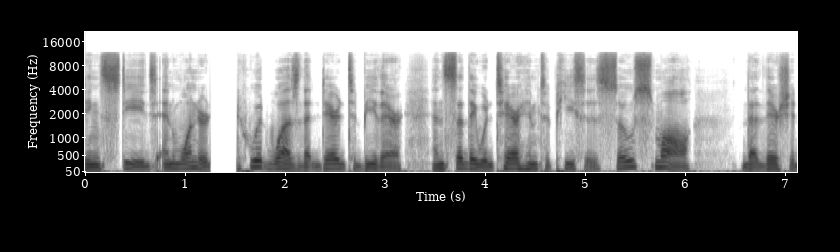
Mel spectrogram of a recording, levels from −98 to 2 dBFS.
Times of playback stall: 1.25-1.52

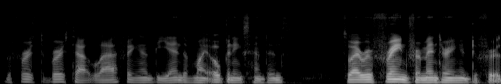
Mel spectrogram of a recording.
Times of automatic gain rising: 0.05-4.81

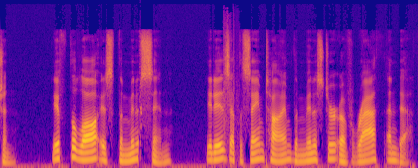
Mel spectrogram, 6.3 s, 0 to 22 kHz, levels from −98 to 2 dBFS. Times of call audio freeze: none

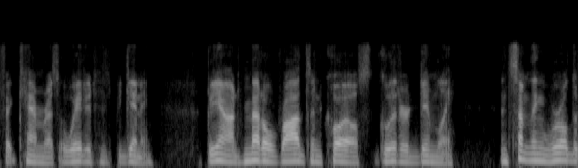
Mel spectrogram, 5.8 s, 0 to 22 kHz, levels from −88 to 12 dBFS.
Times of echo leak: none

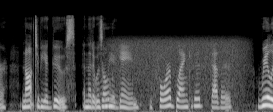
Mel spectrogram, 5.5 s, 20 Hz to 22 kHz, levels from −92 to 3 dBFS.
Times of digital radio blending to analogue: 1.97-5.08

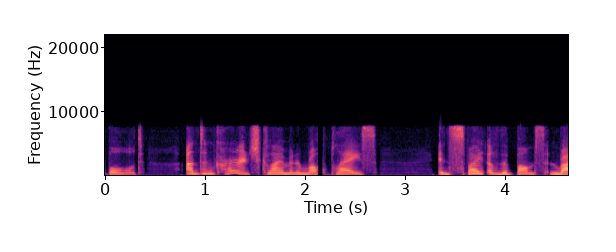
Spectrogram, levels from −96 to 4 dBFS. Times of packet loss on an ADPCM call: 2.12-2.27

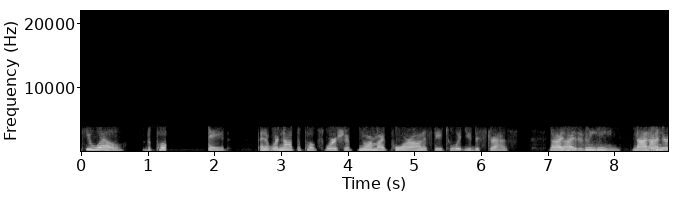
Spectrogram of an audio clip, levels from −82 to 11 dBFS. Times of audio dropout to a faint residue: 1.27-1.92

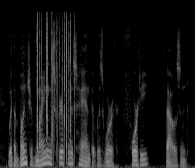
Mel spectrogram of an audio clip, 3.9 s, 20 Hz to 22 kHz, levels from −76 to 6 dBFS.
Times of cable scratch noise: 0.72-1.50

